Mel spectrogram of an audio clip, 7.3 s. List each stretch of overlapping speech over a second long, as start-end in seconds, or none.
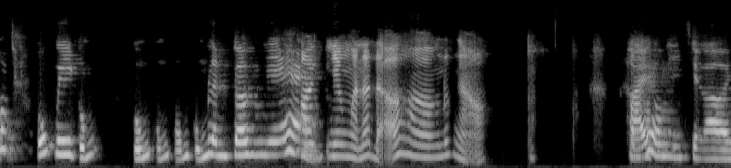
none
